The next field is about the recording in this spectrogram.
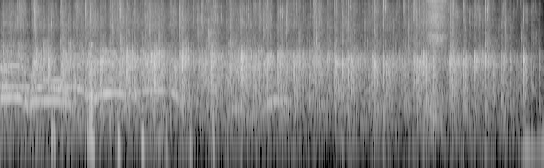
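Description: A crowd applauds a pastor steadily, a dense wash of clapping that holds at a fairly even level throughout, with a few cheers and voices briefly rising over it early on.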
